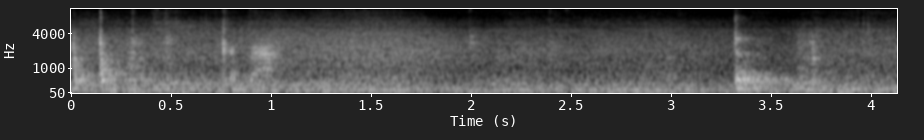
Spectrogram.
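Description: Steady mechanical running noise with a low hum, with a few light metallic clicks and a louder knock a little over three seconds in, from a wrench and hands working a tailgate cylinder fitting.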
